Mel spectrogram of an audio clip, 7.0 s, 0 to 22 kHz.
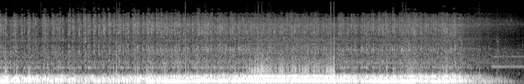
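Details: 1997 Ford Ranger XLT 4.0 V6 with Flowmaster American Thunder dual exhaust, idling and revving with uneven, lumpy pulses and a stumbling beat instead of a smooth burble; an engine misfire.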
